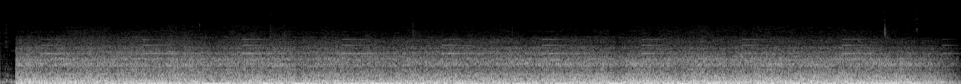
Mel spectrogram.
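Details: Kia Ceed petrol after repair: a misfire had moved from cylinder four to three when the coils were swapped, and a new ignition coil fixed it. Now a deep, steady engine rumble with no bucking or missed beats, running evenly.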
